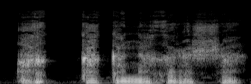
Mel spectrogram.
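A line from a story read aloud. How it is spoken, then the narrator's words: Whispering. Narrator (Russian): говорили шепотом кавалер кавалеру и дама даме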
